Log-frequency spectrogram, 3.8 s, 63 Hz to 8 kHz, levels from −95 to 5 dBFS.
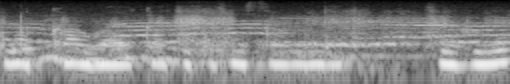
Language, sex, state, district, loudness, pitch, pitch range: Hindi, female, Bihar, Darbhanga, -13 LUFS, 205 Hz, 200-230 Hz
